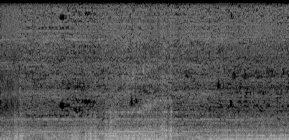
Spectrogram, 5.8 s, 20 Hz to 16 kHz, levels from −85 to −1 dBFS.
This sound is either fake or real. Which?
real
